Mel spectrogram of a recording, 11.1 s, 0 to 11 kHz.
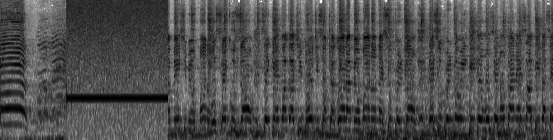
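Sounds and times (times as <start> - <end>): steady test-tone beep: 1.3 - 3.4.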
